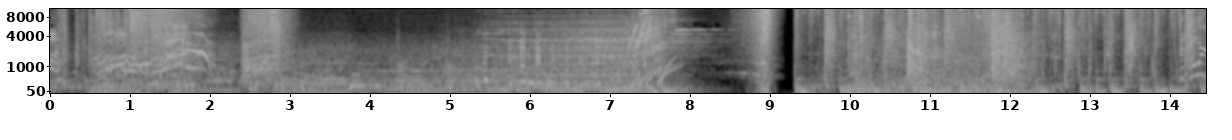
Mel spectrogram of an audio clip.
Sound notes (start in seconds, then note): 0.6 screaming; 5.3 laughter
